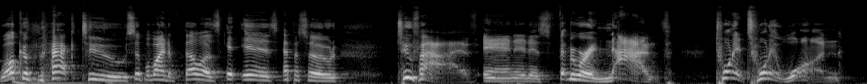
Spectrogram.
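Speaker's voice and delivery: announcer-style voice. Opening an episode of the simple minded fellas podcast, in a radio host voice. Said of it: "It's like an actual radio host".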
